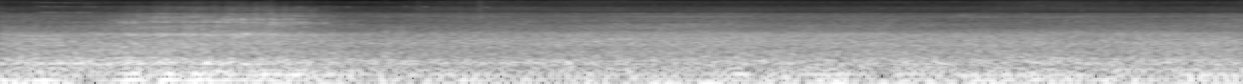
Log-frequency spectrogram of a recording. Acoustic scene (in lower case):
street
